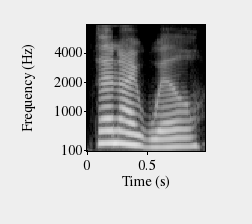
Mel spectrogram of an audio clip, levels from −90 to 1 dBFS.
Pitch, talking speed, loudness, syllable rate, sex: 225 Hz, 185 wpm, -16 LUFS, 3.7 syllables/s, female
